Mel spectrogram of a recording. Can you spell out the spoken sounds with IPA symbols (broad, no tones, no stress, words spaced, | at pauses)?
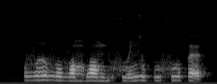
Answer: vɤ vovɔmbɔmby xʷenzu puxʷɤpœ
